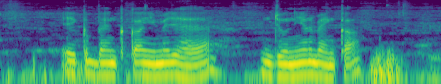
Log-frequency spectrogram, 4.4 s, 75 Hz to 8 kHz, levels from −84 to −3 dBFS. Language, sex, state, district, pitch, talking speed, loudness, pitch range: Hindi, male, Punjab, Kapurthala, 120 Hz, 110 wpm, -13 LUFS, 110-125 Hz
